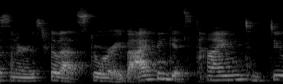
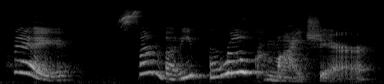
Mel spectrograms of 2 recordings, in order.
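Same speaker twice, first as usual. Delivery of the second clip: much higher, louder little cub voice; squeaky Baby Bear; 10 semitones higher, 4 dB louder, slower than usual. Acted. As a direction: squeak it like an upset tiny bear.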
